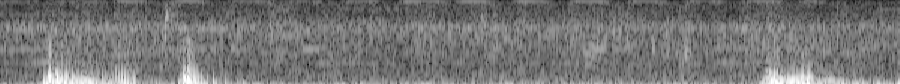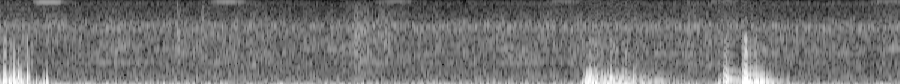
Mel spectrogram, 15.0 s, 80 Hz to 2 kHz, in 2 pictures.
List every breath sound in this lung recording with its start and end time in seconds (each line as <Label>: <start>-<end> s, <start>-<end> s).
Inhalation: 0.23-1.18 s, 6.25-7.39 s, 12.37-13.47 s
Exhalation: 1.35-2.07 s, 7.45-8.07 s, 13.49-14.21 s
Crackles: 0.23-1.18 s, 1.35-2.07 s, 6.25-7.39 s, 7.45-8.07 s, 12.37-13.47 s, 13.49-14.21 s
